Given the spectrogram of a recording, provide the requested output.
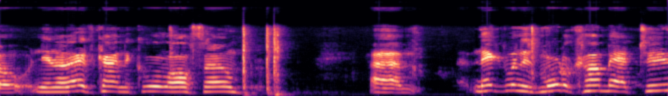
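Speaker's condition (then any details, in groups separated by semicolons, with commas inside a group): Cerebral palsy; slight speech impediment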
